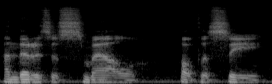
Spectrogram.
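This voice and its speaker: A man leading a guided relaxation session as a therapist, speaking soothingly and gently in short phrases with long pauses. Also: fairly low pitch, little pitch movement.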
